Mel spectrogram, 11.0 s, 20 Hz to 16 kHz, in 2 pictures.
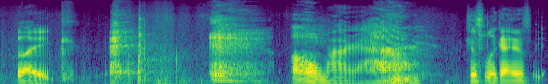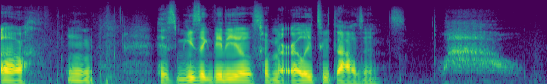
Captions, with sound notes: Like, (laughs) oh, my God. Just look at (groans) his music videos from the early 2000s, wow.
